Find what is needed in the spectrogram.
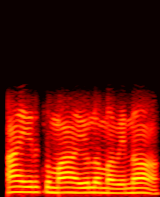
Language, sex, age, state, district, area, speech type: Tamil, female, 60+, Tamil Nadu, Tiruvarur, urban, conversation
